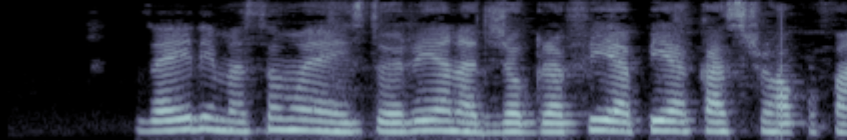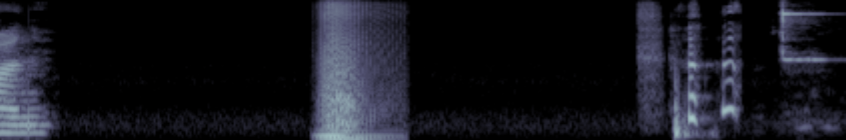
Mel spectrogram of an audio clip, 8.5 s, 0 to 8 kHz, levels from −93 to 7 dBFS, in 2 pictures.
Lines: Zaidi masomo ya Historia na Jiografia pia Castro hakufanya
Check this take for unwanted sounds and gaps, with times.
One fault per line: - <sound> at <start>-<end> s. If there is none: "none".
- whoosh at 5.8-6.3 s
- laugh at 7.4-7.9 s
